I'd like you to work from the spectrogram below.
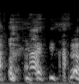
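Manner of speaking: laughing. Real, not acted. Still laughing.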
